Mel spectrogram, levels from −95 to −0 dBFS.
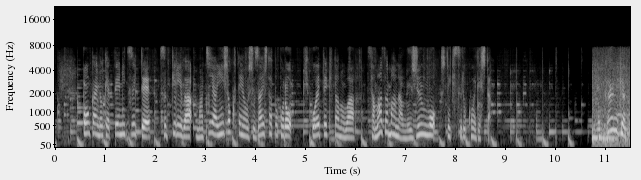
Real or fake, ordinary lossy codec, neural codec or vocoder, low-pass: fake; none; codec, 16 kHz, 4 kbps, X-Codec, HuBERT features, trained on general audio; none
